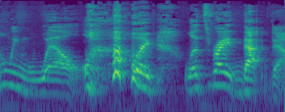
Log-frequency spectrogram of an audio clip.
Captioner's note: laughing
